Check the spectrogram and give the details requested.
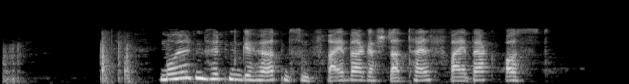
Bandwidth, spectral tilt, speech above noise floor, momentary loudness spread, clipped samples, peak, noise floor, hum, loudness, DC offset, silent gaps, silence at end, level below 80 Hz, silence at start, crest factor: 5.6 kHz; -8.5 dB/octave; 50 dB; 13 LU; under 0.1%; 0 dBFS; -64 dBFS; none; -14 LUFS; under 0.1%; 0.88-0.98 s; 1.05 s; -56 dBFS; 0.05 s; 16 dB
